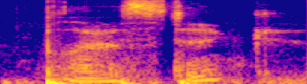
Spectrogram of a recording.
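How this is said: The word is spoken in a soft, voiced tone. "in a normal soft-spoken voice like plastic"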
